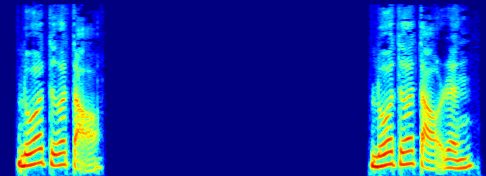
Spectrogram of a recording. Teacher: Using two rising tones and a falling rising tone, say Rhode Island.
